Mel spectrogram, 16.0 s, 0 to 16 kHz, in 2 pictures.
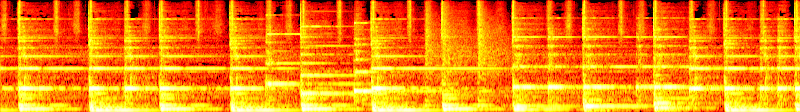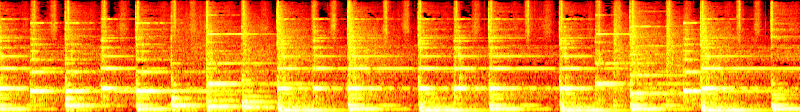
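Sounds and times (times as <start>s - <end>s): bell-like melody over beat: 0.0s - 16.0s.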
